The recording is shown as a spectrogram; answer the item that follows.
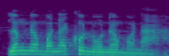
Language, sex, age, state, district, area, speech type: Bodo, male, 60+, Assam, Chirang, urban, spontaneous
